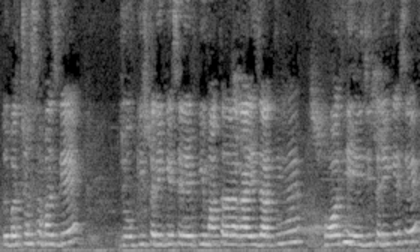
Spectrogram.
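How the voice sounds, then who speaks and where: High-voiced woman teaching in an echoey room. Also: steady tone, distant mic, slight background noise. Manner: repeats words slowly and checks understanding often. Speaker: Hindi teacher. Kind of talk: classroom lesson for children.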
